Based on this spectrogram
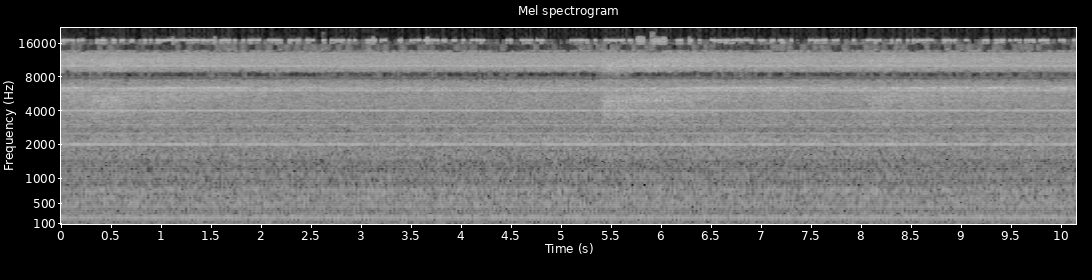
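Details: Brand-new Bosch Serie 4 WAN28281GB washing machine on its final balanced spin: a steady high-pitched squeal over an even rumble; the seal is clear of the drum, and the owner wonders about bearings, belt or suspension; unconfirmed.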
